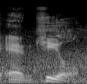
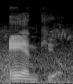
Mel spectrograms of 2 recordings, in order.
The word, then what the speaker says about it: Ankiel: They say Ankiel, which is incorrect. His pronunciation, correct pronunciation, is Ankiel. Accent on the first syllable.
